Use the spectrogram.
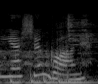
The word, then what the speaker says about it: Ye Shunguang: I'm Ye Shunguang.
